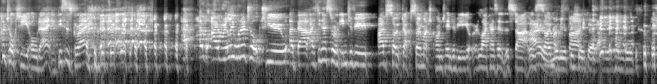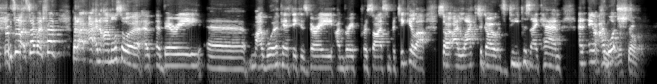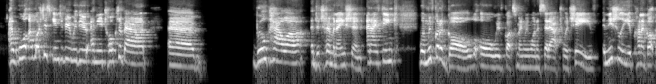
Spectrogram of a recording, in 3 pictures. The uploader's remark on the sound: The episode was recorded online as he’s based in New York.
